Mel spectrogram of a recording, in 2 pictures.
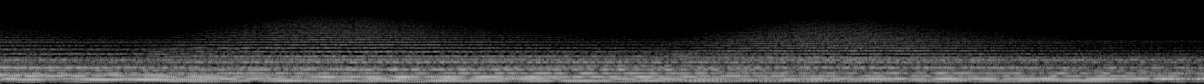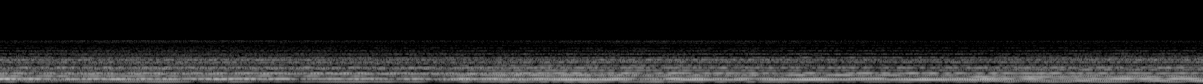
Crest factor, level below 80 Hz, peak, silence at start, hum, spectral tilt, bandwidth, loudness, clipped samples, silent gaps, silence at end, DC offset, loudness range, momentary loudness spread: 14 dB; -74 dBFS; -12 dBFS; 0 s; none; -8 dB/octave; 9.6 kHz; -27 LUFS; under 0.1%; none; 0 s; under 0.1%; 6 LU; 7 LU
